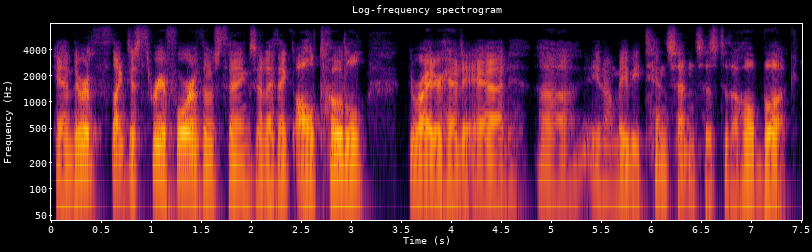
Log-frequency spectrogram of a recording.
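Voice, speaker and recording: This older man, a podcast co-host and writer, talks at a moderate pace in a fairly low voice, offering casual instruction about writing and telling anecdotes to support his points. He is on a video call from a small indoor home office, and the audio is dull and lo-fi with no room sound.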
